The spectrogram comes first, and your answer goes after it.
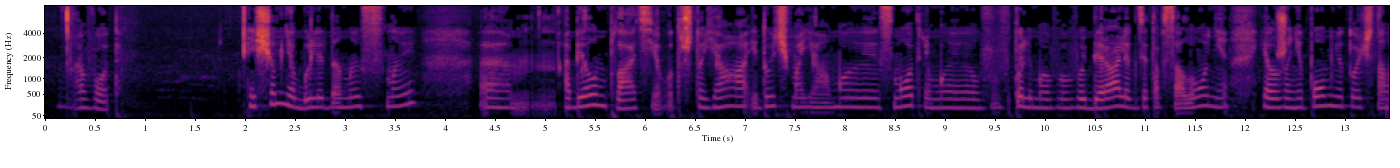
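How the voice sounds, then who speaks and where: A woman speaks at a very slow pace and a medium pitch. Her voice is somewhat breathy, with a monotone, flat intonation. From Ukraine. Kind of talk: testimony. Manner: earnest.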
